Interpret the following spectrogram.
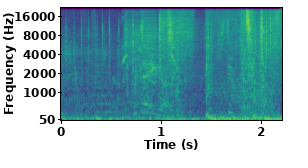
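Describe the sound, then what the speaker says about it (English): Casting the Incendio fire spell in Hogwarts Legacy sets off a sudden booming whoosh of flame that sustains loudly over game noise, with a voice speaking just before it. "Incendio."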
